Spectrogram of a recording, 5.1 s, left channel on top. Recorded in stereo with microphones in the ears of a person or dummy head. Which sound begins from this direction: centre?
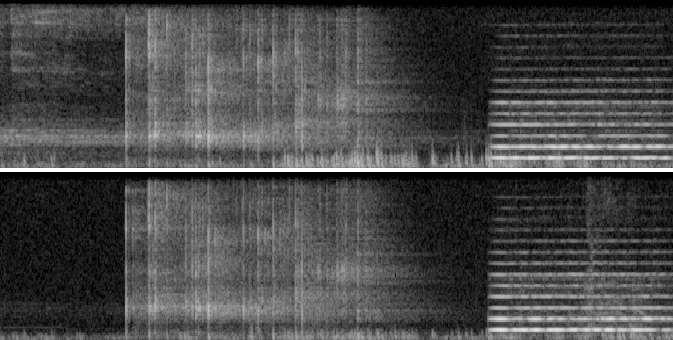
A crack, at 0.9 s.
